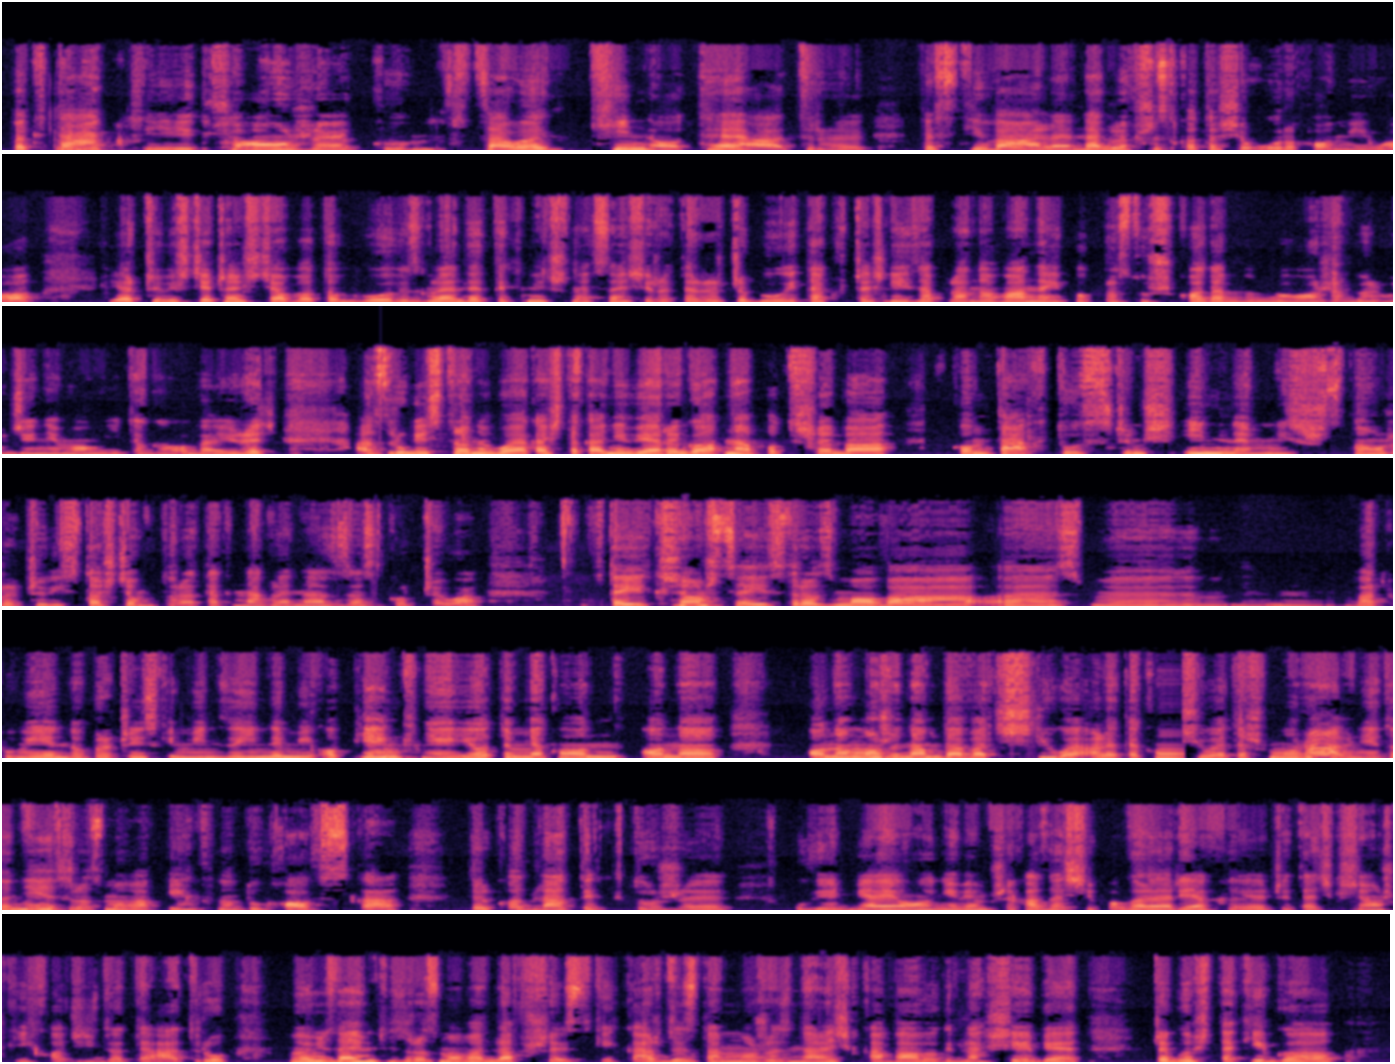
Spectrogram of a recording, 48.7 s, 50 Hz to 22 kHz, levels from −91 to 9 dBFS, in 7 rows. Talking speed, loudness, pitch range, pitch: 155 wpm, -18 LUFS, 190-225 Hz, 210 Hz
